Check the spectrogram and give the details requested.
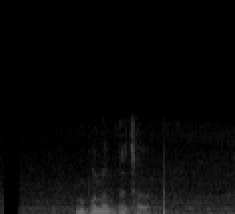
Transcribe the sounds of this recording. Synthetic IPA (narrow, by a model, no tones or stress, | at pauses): upʌlʌb̚d̪ʱʌt͡sʰʌ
